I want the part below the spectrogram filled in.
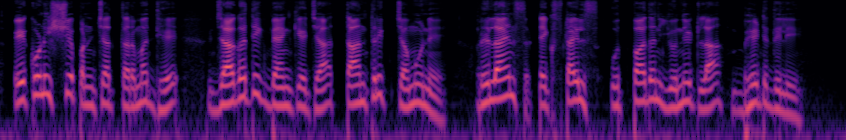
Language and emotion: Marathi, neutral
